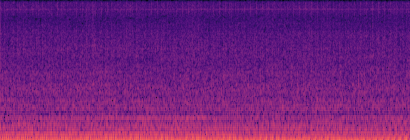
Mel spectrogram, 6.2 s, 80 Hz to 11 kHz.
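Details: Hotpoint NSWR843C washing machine on final fast 1200rpm spin: deep heavy drone with a fast steady pulsing beat about three or four per second; rattling really loud.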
